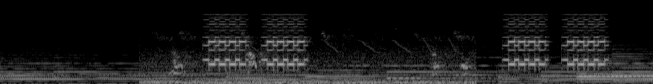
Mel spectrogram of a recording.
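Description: Telephone bell ringing in double rings, one pair about two seconds in and another about three seconds later, over soft background music. Between the rings there is a stretch of low street-like noise with short chirps.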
